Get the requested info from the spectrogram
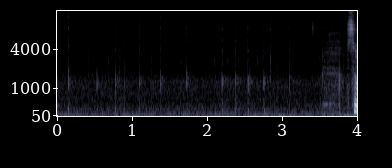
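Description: Light, irregular clicks and taps of a stylus on a drawing tablet as words are handwritten.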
